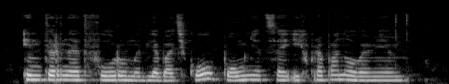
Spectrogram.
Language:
Belarusian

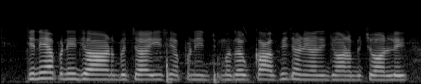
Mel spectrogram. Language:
Punjabi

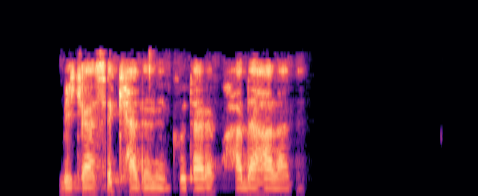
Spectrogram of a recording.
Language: Uzbek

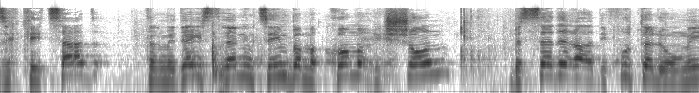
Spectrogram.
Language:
Hebrew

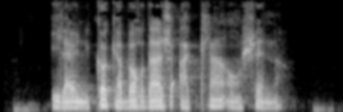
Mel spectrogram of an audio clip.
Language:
French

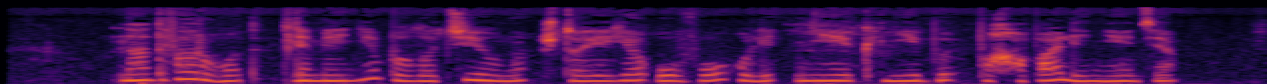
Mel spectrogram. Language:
Belarusian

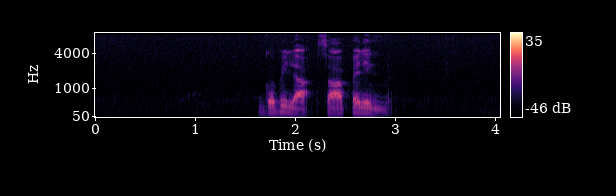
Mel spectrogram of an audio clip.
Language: Sinhala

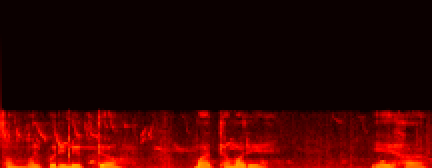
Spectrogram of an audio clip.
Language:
Odia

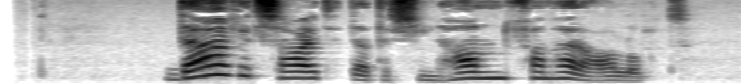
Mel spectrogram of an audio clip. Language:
Western Frisian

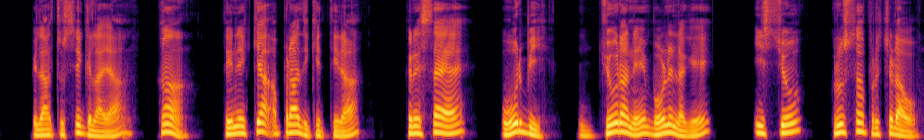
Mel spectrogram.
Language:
Bilaspuri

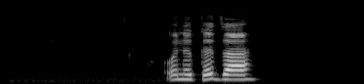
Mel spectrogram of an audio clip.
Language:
Fang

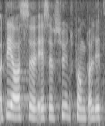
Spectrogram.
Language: Danish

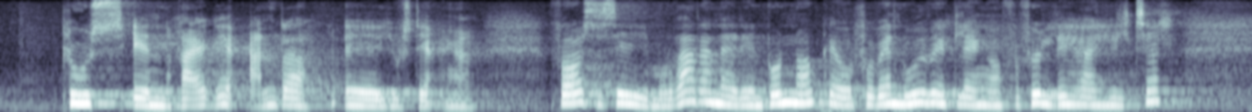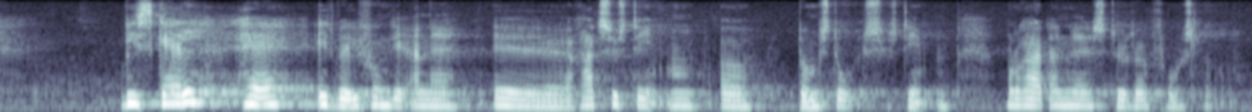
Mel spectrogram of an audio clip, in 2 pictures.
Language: Danish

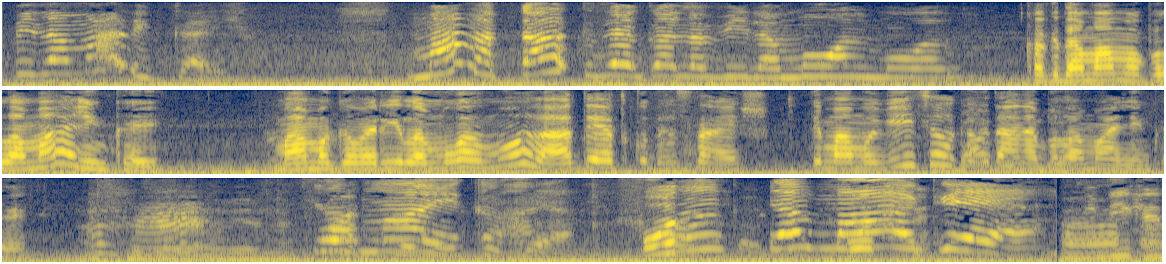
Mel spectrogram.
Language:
Russian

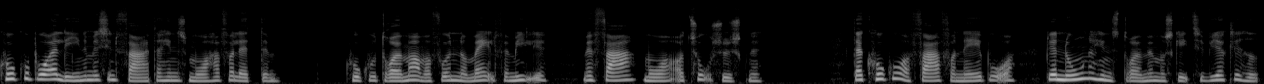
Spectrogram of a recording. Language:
Danish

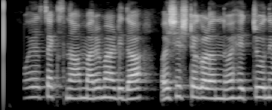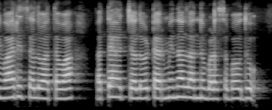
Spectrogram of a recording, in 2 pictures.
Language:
Kannada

